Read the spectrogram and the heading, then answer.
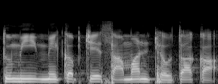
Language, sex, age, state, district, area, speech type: Marathi, male, 18-30, Maharashtra, Washim, rural, read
